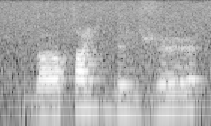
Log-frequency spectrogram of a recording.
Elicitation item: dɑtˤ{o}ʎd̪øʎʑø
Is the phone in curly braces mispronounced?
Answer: no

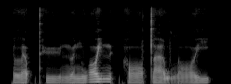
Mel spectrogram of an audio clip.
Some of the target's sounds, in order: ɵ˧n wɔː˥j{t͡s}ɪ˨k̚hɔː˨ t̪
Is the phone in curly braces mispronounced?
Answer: yes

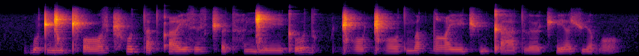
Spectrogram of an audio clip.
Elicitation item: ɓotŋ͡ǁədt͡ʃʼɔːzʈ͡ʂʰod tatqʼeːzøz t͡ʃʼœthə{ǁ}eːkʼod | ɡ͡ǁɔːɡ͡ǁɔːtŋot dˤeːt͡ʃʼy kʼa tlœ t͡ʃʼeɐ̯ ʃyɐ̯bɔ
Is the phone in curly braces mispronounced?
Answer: yes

